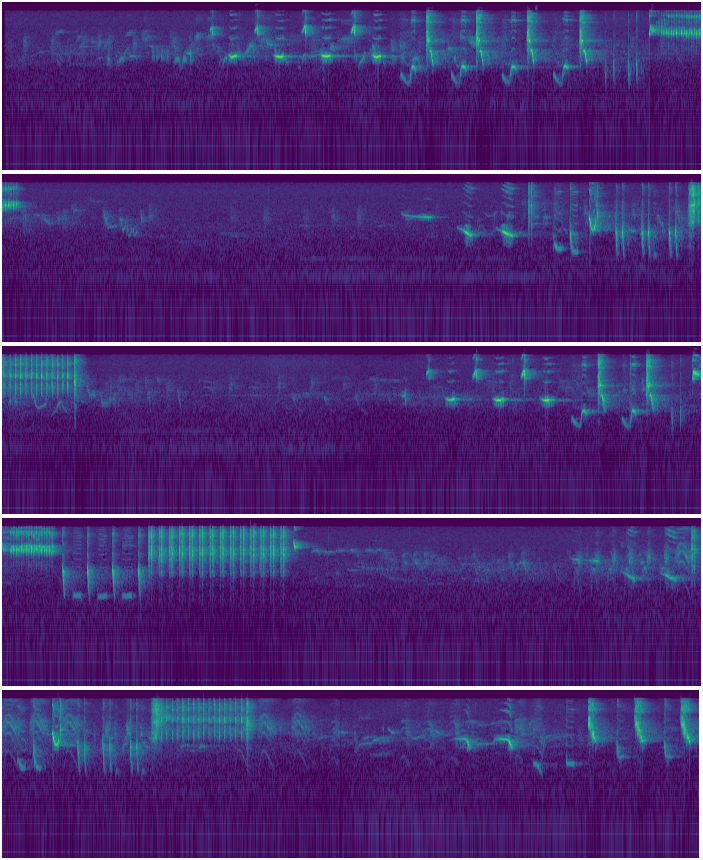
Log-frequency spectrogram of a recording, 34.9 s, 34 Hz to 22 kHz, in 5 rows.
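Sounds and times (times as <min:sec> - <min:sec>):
bird singing with rasping buzz: 0:00.0 - 0:34.9.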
